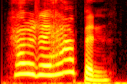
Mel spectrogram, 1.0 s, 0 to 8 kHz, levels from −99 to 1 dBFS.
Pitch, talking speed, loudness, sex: 300 Hz, 250 wpm, -16 LUFS, female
